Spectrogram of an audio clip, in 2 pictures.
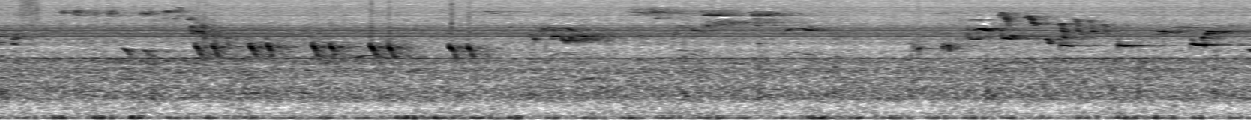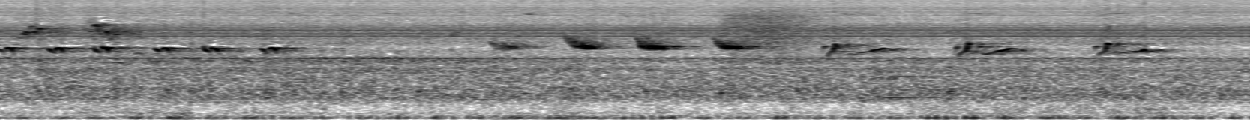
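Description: Small birds chirping in quick series of short notes, over a steady low rumble.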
